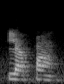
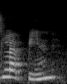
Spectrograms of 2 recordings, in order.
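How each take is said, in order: First: The second vowel is a nasal vowel. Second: The second vowel is a plain oral i. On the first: The speaker calls it right. "vean cómo lo digo, es la pan" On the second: The speaker calls it wrong. "no es la pin"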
